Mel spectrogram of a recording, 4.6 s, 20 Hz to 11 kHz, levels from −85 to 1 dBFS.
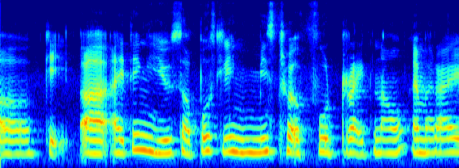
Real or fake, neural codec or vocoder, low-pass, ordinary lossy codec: real; none; none; none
